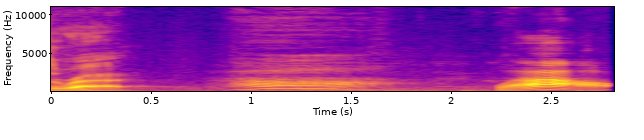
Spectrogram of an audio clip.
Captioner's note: Trisha gasps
